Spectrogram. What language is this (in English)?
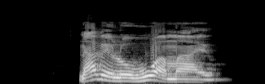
Taita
